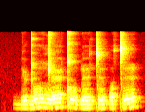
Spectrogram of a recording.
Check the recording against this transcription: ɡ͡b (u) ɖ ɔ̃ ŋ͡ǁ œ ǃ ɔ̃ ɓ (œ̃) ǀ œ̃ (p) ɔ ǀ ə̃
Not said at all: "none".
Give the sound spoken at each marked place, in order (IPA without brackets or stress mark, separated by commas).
ø, œ̃, p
